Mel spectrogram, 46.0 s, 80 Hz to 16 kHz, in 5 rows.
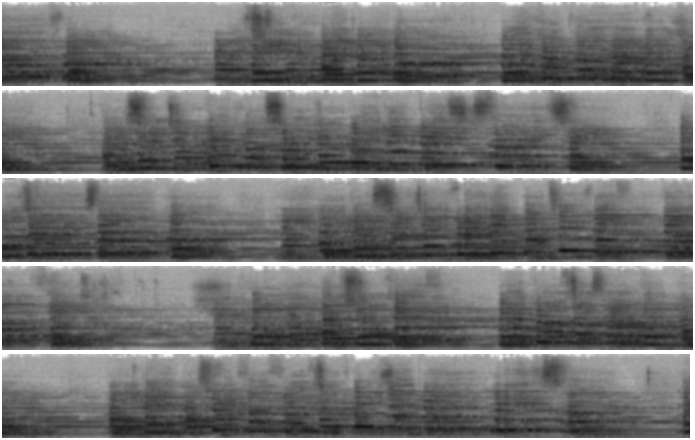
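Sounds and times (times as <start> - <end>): congregation singing a hymn: 0.0 - 46.0
piano accompaniment: 0.0 - 46.0.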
